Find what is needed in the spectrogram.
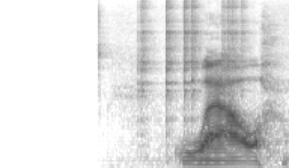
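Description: Dead silence for most of the first second, then room sound cuts in with a few small handling clicks and a man's brief wordless voice near the end, the loudest sound.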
